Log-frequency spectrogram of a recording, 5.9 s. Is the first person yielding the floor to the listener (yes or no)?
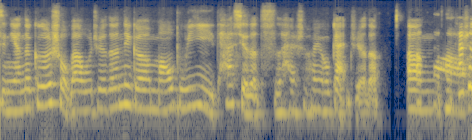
no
